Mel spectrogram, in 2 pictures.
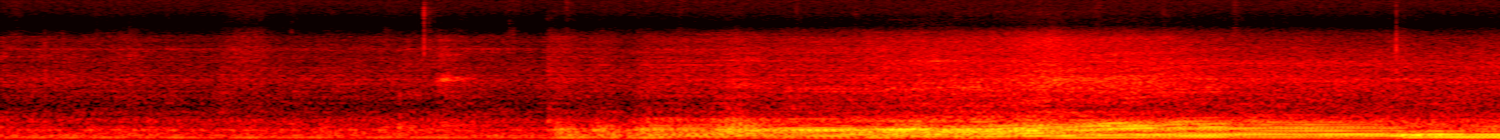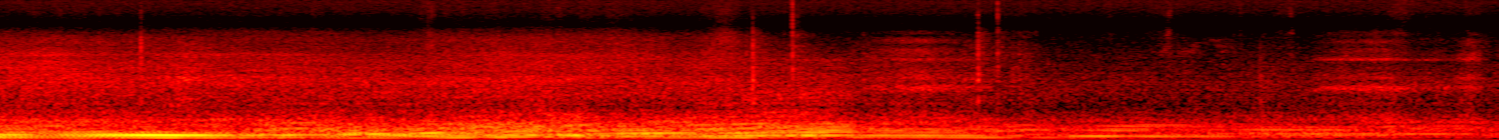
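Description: A low engine rumble that builds about three and a half seconds in, swells to its loudest around ten seconds, with its pitch wavering, and fades away near the end.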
